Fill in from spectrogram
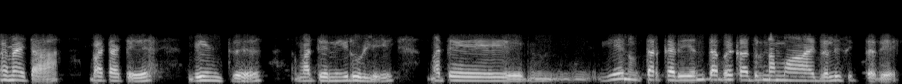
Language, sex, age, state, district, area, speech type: Kannada, female, 60+, Karnataka, Udupi, rural, conversation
